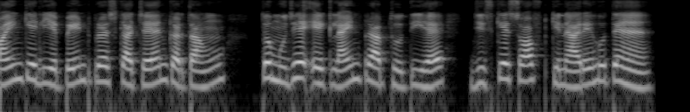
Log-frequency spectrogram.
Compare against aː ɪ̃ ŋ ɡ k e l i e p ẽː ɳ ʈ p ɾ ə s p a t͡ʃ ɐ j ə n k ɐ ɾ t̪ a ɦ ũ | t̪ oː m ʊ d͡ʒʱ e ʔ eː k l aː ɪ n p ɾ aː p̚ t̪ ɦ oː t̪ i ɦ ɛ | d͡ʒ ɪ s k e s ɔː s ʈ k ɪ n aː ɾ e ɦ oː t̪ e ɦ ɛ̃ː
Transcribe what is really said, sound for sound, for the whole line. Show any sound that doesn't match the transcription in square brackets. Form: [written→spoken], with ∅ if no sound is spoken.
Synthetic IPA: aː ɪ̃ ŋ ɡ k e l i e p ẽː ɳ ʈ p ɾ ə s [p→k] a t͡ʃ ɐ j ə n k ɐ ɾ t̪ a ɦ ũ | t̪ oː m ʊ d͡ʒʱ e ʔ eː k l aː ɪ n p ɾ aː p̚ t̪ ɦ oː t̪ i ɦ ɛ | d͡ʒ ɪ s k e s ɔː [s→f] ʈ k ɪ n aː ɾ e ɦ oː t̪ e ɦ ɛ̃ː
